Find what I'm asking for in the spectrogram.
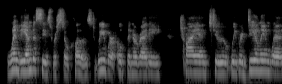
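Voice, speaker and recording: Over a quiet background, a woman with a medium pitch speaks at a moderate pace with fairly even intonation. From Newark, New Jersey, Portuguese immigrant community. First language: Portuguese. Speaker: honorary consul. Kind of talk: interview conversation. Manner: hesitant, many fillers.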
